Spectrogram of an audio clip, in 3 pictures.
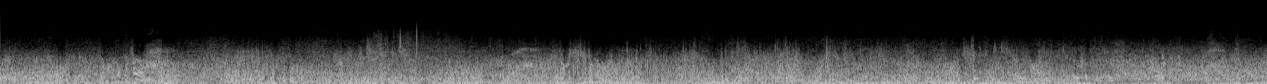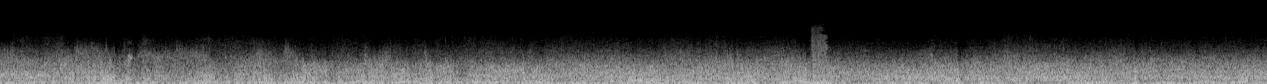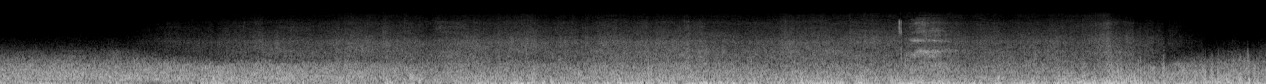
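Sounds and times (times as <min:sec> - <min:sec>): wind buffeting microphone: 0:00.0 - 0:38.0
whitewater rushing: 0:26.7 - 0:37.2.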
